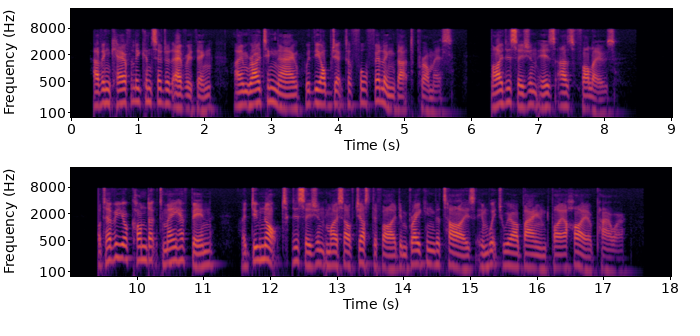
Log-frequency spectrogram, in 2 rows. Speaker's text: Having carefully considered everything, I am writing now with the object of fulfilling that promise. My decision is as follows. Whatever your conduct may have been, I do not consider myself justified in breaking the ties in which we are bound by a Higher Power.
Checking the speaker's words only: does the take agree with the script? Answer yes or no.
no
